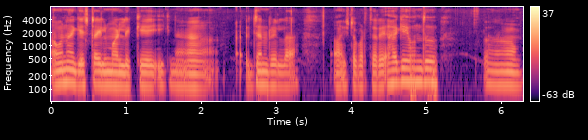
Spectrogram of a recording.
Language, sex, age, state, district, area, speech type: Kannada, male, 30-45, Karnataka, Dakshina Kannada, rural, spontaneous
